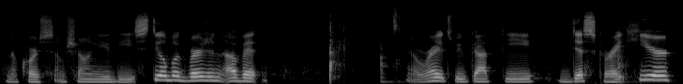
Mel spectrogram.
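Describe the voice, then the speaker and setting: A man's voice: mid-range voice, lively intonation, clear, resonant tone. A man casually showing off his movie disc collection, rambling enthusiastically with lots of fillers and restarts. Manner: talks fast at times. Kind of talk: casual unboxing chat.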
